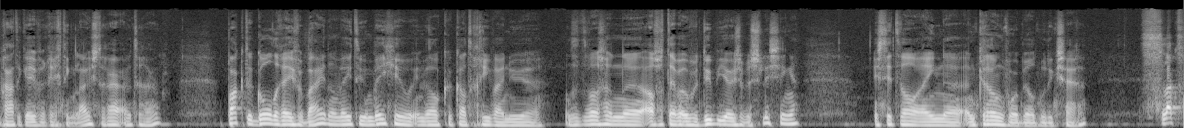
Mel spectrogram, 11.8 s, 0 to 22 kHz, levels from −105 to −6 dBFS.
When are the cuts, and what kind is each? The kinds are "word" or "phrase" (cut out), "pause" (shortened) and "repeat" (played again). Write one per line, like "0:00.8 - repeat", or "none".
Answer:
none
